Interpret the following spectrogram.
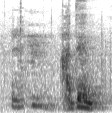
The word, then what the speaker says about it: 아덴: 그 아테네를 중국 사람들 발음 그리고 또 한국 사람들 한자 발음 옮겨서 아덴이라고 성경은 기록했습니다.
